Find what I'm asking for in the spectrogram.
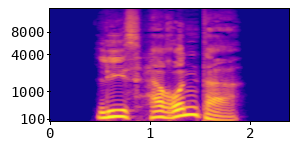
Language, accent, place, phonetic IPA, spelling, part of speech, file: German, Germany, Berlin, [ˌliːs hɛˈʁʊntɐ], ließ herunter, verb, De-ließ herunter.ogg
- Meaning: first/third-person singular preterite of herunterlassen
